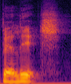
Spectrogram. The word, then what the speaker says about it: Bellic: If he was actually Serbian, it would be pronounced Belich.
